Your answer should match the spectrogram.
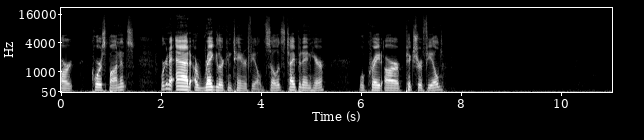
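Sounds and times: computer mouse click: 7.6s - 8.4s, 9.3s - 9.6s.

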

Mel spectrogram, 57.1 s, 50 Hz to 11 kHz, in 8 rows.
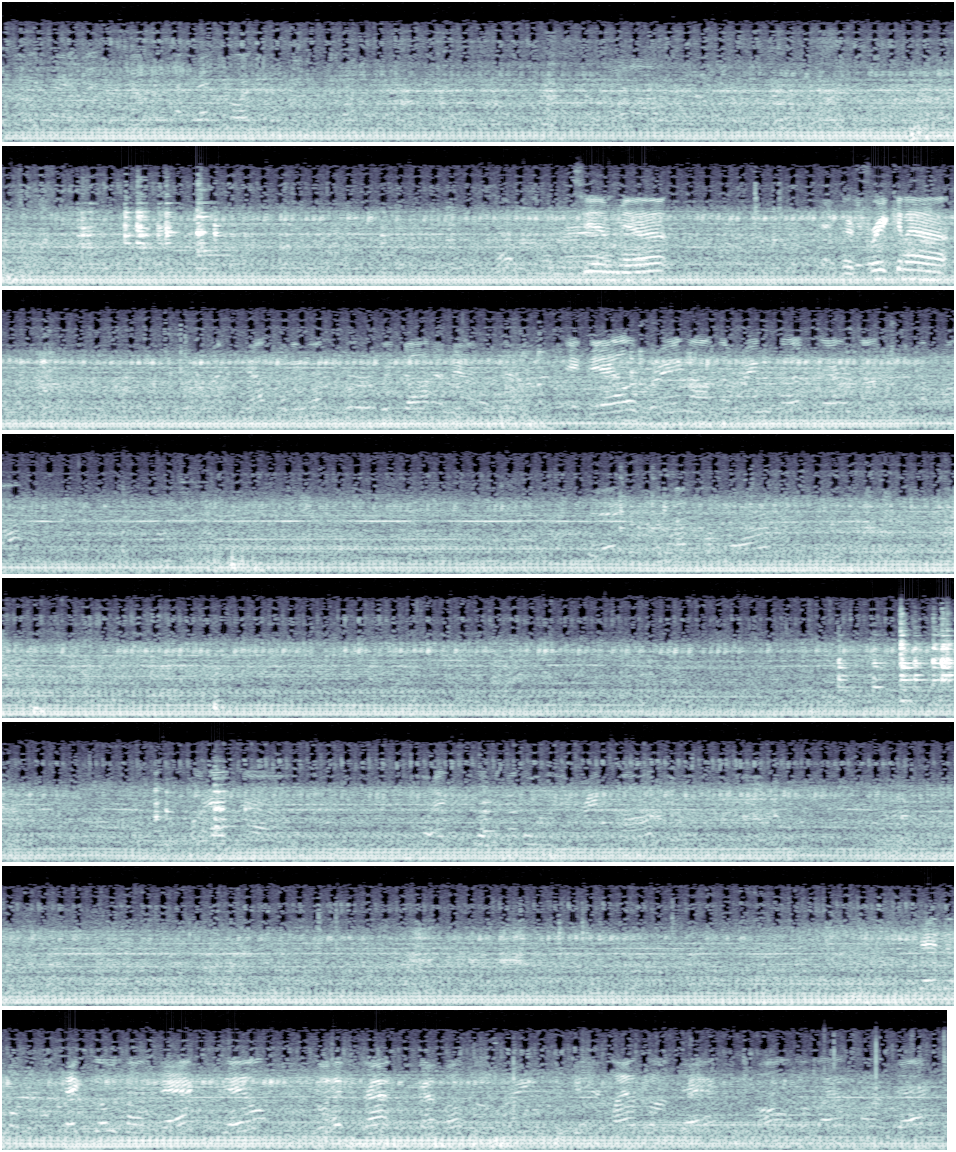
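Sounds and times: boat engine humming: 0.0s - 57.0s.

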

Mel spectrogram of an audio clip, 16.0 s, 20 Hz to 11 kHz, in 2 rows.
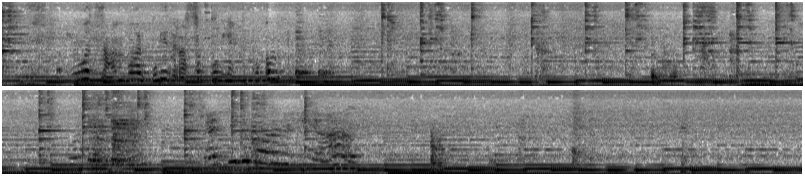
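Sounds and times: metal spatula scraping pan: 0.0s - 0.6s, 3.0s - 11.4s
background music with bass: 0.0s - 16.0s
food sizzling: 0.0s - 16.0s.

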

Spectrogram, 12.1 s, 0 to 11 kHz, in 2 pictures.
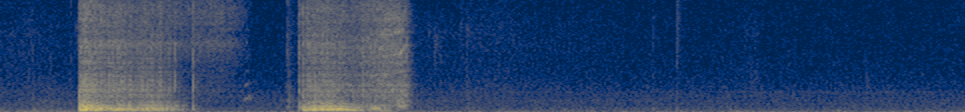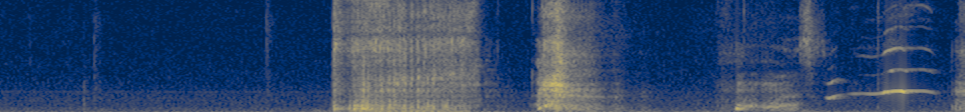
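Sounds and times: woman high squeal: 11.2s - 12.0s.

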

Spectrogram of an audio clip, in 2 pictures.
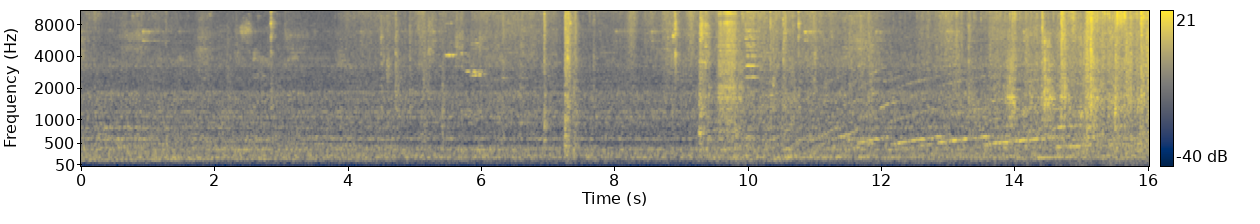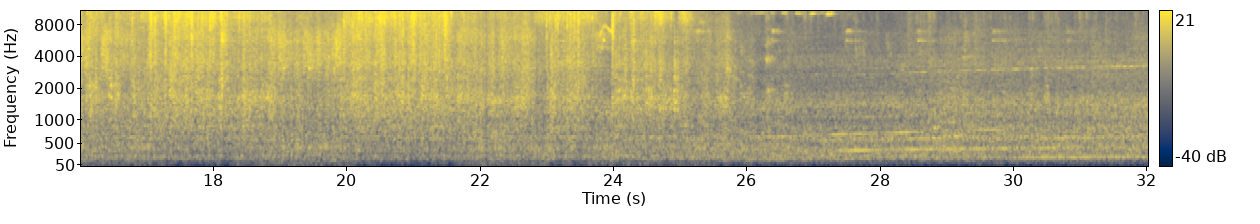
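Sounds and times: wheels rumbling on rails: 0.0s - 32.0s
clicks of tram wheels: 8.8s - 26.8s.

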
